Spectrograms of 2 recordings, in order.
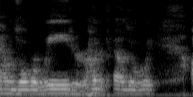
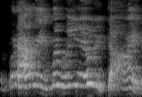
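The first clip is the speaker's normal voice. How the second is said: panicking mom. Retold or imitated. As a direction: mimic your frantic mom in the car. Mom panicking after near crash.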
